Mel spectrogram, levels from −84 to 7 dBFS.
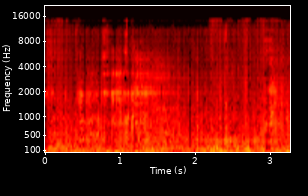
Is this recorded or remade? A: remade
